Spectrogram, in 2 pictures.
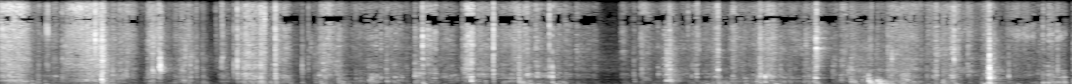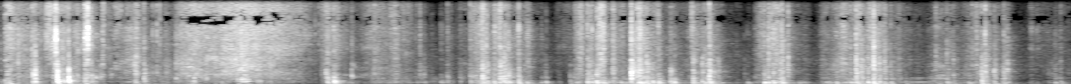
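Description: A cardboard case of trading-card boxes being cut open and unpacked by hand: irregular scraping, tearing and crinkling of cardboard, with thunks as the boxes are set down on a desk, busiest in the second half.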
